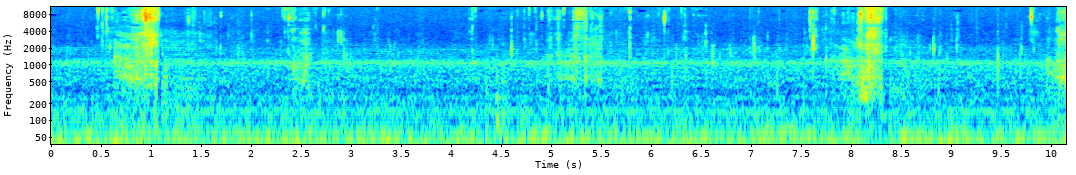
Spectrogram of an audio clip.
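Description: Close-miked eating of saucy food: wet bites and chewing, with small clicks throughout. Louder bites come about a second in, twice around the middle, and again near eight seconds.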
